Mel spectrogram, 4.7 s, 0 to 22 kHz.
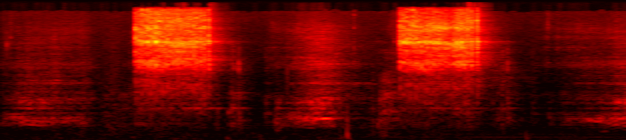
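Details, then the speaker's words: Seized 1973 Honda CB750 four-cylinder turned slowly by hand after soaking cylinders with ATF: gritty scraping bursts about every two seconds, crunchy and stiff in spots; partly seized engine. "feels a little kind of crunchy in there. But oh, right there, a little stiff."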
